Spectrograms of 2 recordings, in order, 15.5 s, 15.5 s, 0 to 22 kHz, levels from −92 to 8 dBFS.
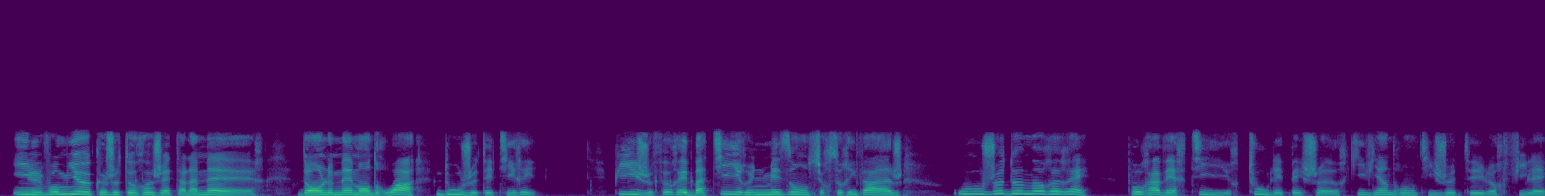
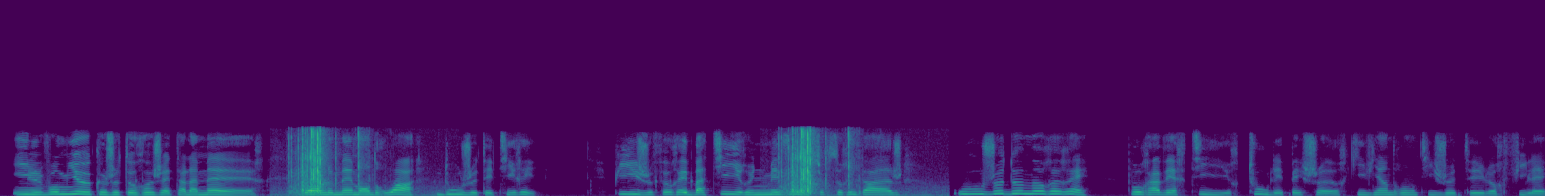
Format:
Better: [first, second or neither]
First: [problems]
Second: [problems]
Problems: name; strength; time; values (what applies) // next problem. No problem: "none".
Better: first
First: none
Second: background sound (Crumpling, crinkling); 4 dB above the speech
